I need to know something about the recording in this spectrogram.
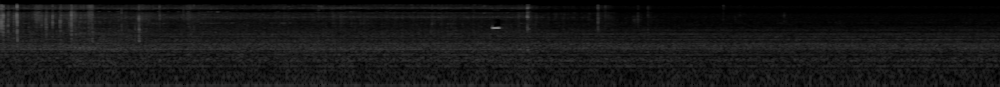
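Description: Faint steady hum from a glass-top electric cooktop with a pot on it. About five seconds in, a short high beep sounds as a touch control is pressed, and the low hum stops just after.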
